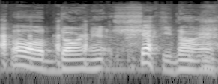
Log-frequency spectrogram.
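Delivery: put-on sarcastic voice. Retelling Bud's reaction to Pendleton getting beat, mock-sarcastic as Bud. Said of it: "in his most sarcastic voice possible".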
